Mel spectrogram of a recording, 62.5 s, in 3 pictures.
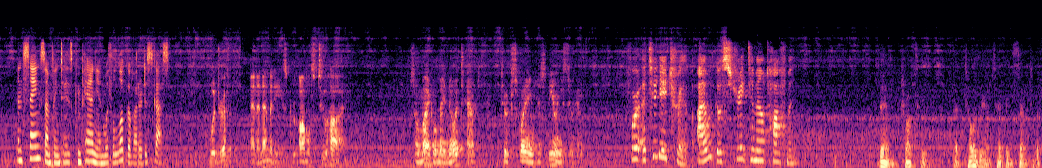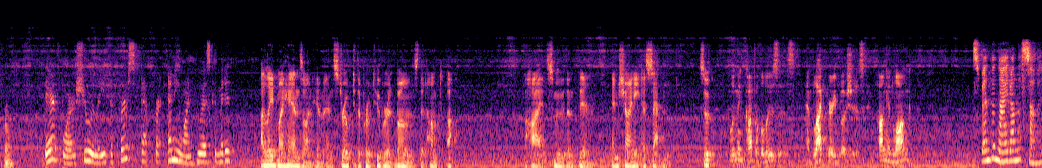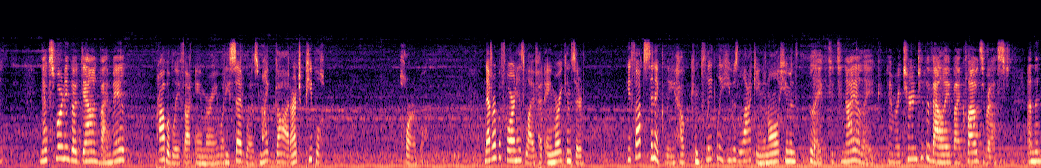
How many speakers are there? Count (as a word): seven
